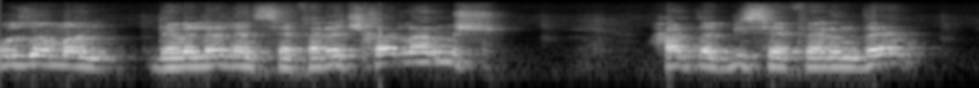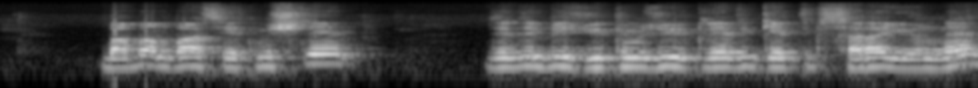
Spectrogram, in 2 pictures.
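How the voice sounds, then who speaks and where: In an unremarkable speaking voice, a man with a fairly high pitch talks at a fairly slow pace with fairly even intonation and very even loudness. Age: 60s. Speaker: farmer. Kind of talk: casual chat.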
